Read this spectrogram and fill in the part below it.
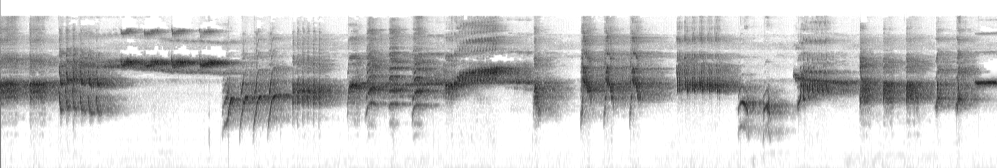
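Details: Black-collared starling singing, meant as a morning lure for captive birds that have stopped singing; dense medley of high whistles, buzzy trills and clipped chatter with brief pauses near the middle and end.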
